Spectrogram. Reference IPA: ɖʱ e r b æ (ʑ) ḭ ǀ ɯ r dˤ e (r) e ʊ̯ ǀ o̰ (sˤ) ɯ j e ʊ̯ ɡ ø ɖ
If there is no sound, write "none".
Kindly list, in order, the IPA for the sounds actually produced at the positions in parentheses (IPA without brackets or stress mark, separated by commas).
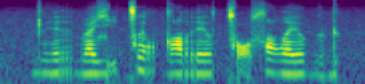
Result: ʑ, r, sˤ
